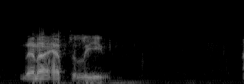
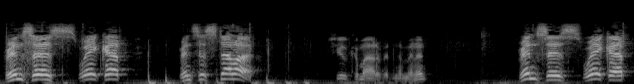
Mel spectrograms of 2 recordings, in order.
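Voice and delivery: calling out; 14 semitones higher, 4 dB louder than usual. Acted. Trying to rouse the medium.

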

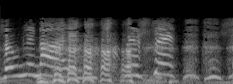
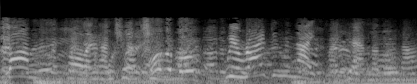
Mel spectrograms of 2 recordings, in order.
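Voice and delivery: story narration; 6 semitones lower than usual. A narrator's reading. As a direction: tell it like a memory.

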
